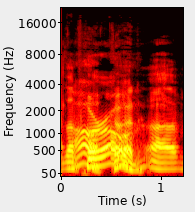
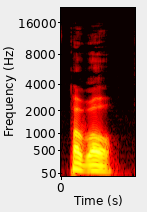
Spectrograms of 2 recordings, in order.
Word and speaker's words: Poirot: Agatha Christie, the Poirot mysteries. I don't care that I pronounced it wrong. – Poirot.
